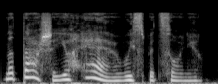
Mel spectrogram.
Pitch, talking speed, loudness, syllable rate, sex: 215 Hz, 140 wpm, -15 LUFS, 5.1 syllables/s, female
